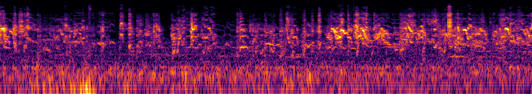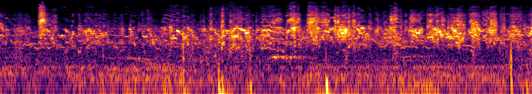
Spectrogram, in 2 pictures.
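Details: Two male Australian budgerigars chirping; busy, continuous high chatter of squawks, warbles and short chirps, growing louder and denser in the second half.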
